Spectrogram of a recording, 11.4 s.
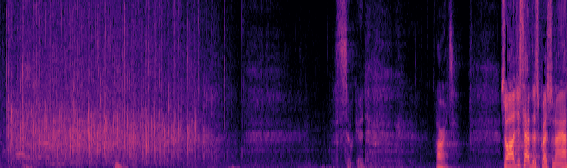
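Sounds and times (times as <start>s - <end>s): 
audience applause at a faith-based talk: 0.0s - 4.6s
speech: 8.7s - 9.2s, 10.1s - 11.3s.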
